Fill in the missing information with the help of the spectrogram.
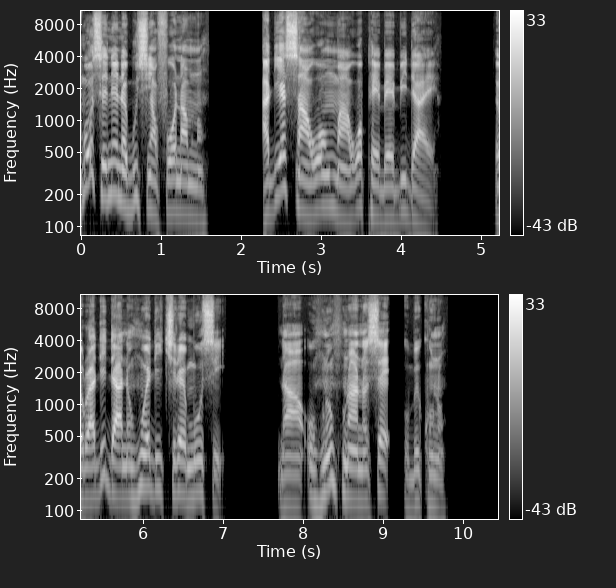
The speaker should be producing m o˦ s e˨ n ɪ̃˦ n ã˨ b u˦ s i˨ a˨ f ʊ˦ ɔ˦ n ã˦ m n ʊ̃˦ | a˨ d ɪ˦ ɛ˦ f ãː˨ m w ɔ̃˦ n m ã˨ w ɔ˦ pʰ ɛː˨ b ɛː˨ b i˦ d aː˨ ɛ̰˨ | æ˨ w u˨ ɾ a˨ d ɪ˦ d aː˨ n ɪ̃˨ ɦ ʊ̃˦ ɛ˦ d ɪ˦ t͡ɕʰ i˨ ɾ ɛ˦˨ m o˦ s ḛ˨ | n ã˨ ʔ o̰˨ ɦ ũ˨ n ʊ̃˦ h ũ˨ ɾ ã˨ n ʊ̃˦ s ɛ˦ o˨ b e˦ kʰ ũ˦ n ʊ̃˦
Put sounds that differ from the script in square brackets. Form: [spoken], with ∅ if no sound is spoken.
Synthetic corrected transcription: m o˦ s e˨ n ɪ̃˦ n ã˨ b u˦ s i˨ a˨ f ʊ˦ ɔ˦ n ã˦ m n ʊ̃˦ | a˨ d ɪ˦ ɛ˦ [s] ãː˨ [∅] w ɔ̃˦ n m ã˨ w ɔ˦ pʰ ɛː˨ b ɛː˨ b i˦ d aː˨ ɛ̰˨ | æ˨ w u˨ ɾ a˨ d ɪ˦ d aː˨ n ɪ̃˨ ɦ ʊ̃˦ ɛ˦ d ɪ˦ t͡ɕʰ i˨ ɾ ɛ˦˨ m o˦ s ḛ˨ | n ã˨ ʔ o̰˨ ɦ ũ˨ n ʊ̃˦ h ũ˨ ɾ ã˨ n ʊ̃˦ s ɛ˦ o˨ b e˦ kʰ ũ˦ n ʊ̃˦

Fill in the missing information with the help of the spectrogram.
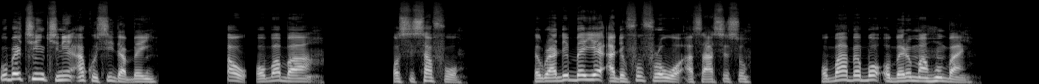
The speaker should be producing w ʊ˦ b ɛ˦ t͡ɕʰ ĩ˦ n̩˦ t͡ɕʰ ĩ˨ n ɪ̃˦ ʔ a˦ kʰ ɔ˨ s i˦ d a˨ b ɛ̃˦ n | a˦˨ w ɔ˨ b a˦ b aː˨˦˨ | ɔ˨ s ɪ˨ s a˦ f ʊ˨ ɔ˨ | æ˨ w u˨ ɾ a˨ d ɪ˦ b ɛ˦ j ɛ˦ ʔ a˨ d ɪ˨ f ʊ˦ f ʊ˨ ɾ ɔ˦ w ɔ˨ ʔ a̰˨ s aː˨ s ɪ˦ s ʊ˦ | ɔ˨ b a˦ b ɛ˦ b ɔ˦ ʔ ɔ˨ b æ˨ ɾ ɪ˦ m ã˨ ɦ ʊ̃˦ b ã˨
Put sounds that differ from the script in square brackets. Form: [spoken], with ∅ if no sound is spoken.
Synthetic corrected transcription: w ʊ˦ b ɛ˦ t͡ɕʰ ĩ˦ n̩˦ t͡ɕʰ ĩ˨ n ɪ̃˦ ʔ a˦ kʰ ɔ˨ s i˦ d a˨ b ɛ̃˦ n | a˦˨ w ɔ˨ b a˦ b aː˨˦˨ | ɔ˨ s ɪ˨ s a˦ f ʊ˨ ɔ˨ | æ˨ w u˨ ɾ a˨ d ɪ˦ b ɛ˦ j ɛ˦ ʔ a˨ d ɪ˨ f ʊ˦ f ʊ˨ ɾ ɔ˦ w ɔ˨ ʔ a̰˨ s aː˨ s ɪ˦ s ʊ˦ | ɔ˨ b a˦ b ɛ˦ b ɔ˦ ʔ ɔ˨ b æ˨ ɾ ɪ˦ m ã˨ ɦ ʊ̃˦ b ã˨

